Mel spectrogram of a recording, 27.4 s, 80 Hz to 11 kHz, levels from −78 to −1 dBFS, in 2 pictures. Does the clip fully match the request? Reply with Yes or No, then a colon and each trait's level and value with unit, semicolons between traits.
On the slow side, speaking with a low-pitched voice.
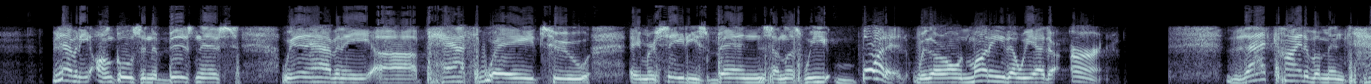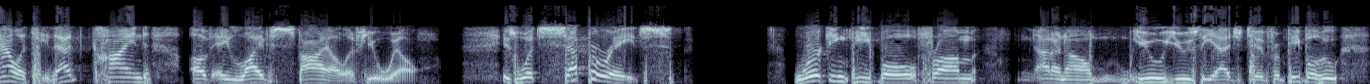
No: slow, 130 wpm; medium, 160 Hz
